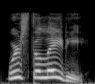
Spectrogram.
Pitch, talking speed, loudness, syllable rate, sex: 285 Hz, 190 wpm, -16 LUFS, 6.6 syllables/s, female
